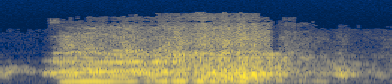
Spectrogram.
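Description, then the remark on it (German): A motorcycle engine roars loudly for just over a second, a rough, buzzing low drone with a bright upper rasp, swelling in and then fading quickly. No one speaks. “Boah, da kommt aber Motorrad-Sound.”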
